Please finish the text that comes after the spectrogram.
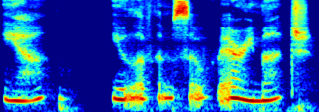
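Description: A woman voicing an affectionate, teasing bunny-girl girlfriend in a slow, coaxing ASMR whisper. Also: fairly high pitch, steady tone, warm tone, husky, full character voice. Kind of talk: ASMR roleplay.

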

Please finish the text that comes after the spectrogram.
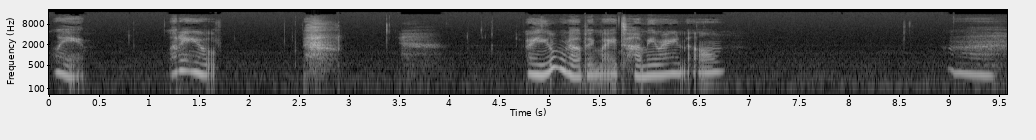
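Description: A young woman whispers slowly and softly, all affection, sounding sick and worn out. Her breathy voice sits a little high and carries a gravelly edge. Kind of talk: whispered ASMR girlfriend roleplay.

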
